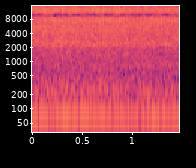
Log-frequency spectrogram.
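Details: 376ci LS V8 on dyno after fixing ignition coil harness sequence (firing order) that caused backfire, MSD coils reinstalled: deep even burble with no misses; ignition now sorted.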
